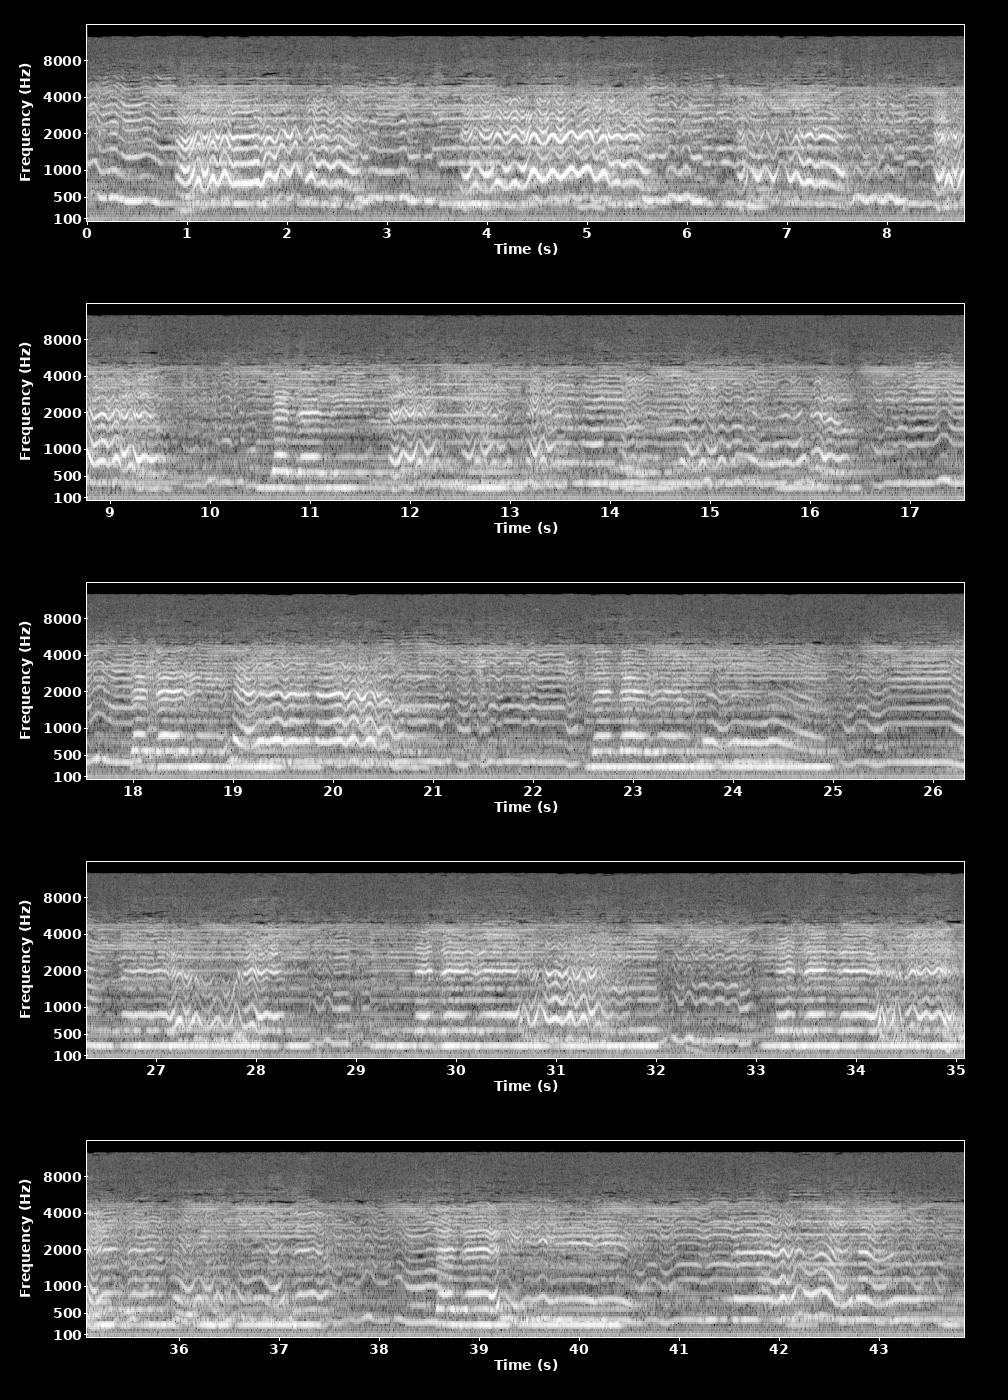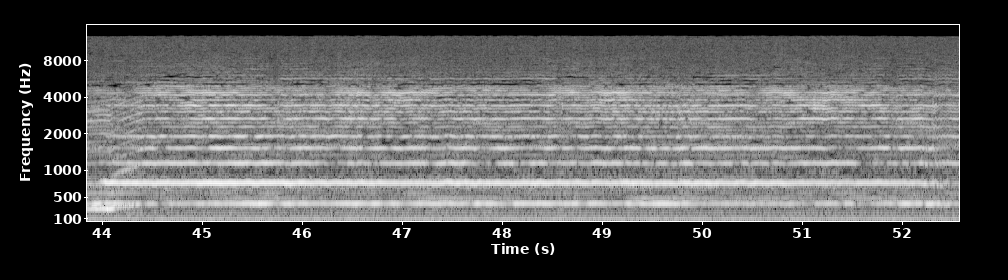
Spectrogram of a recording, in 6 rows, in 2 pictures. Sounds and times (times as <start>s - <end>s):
Carnatic music: 0.0s - 52.5s.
